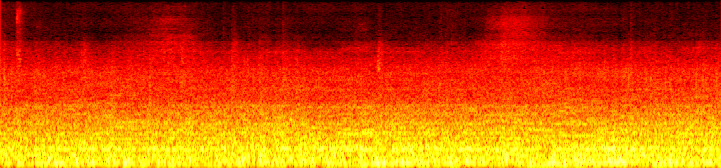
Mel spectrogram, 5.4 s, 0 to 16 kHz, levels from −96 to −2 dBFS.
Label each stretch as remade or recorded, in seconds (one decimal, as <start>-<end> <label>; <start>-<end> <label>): 0.0-0.5 recorded; 0.5-1.1 remade; 1.1-1.9 recorded; 1.9-2.8 remade; 2.8-3.5 recorded; 3.5-4.7 remade; 4.7-5.4 recorded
